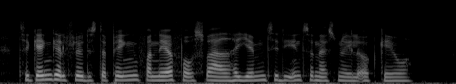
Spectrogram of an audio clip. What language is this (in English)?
Danish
